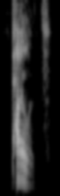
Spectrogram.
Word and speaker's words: Pilate: Pilate. – Pilatus.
